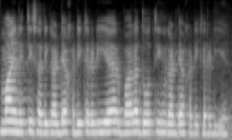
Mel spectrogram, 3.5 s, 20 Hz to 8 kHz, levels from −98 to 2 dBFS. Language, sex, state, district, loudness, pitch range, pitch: Rajasthani, female, Rajasthan, Nagaur, -14 LUFS, 195-210 Hz, 205 Hz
